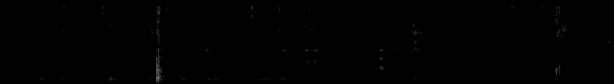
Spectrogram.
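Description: Pencil writing on notebook paper: faint, scattered scratches and small ticks, with one sharper click about a second and a half in.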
